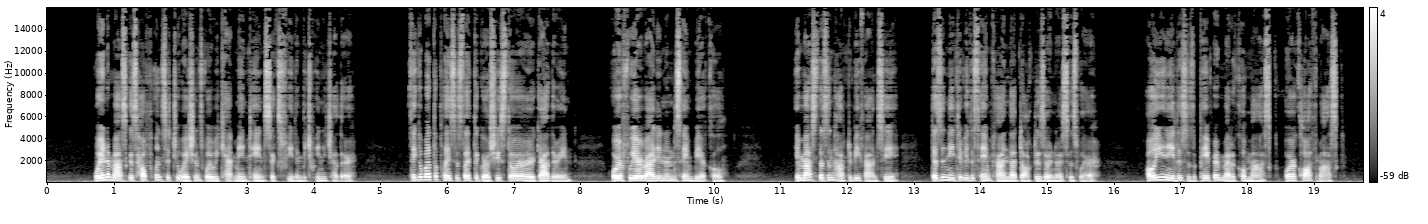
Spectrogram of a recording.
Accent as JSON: {"language": "English", "country": "Canada", "said": "I am from the Kaktwishtahaw First Nations."}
